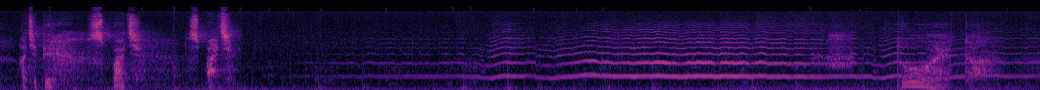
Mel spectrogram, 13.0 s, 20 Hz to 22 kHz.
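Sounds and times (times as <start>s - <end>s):
faint low rumble: 0.0s - 12.9s
speech: 0.2s - 3.0s, 11.3s - 12.0s
mosquito whine: 3.3s - 12.9s.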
